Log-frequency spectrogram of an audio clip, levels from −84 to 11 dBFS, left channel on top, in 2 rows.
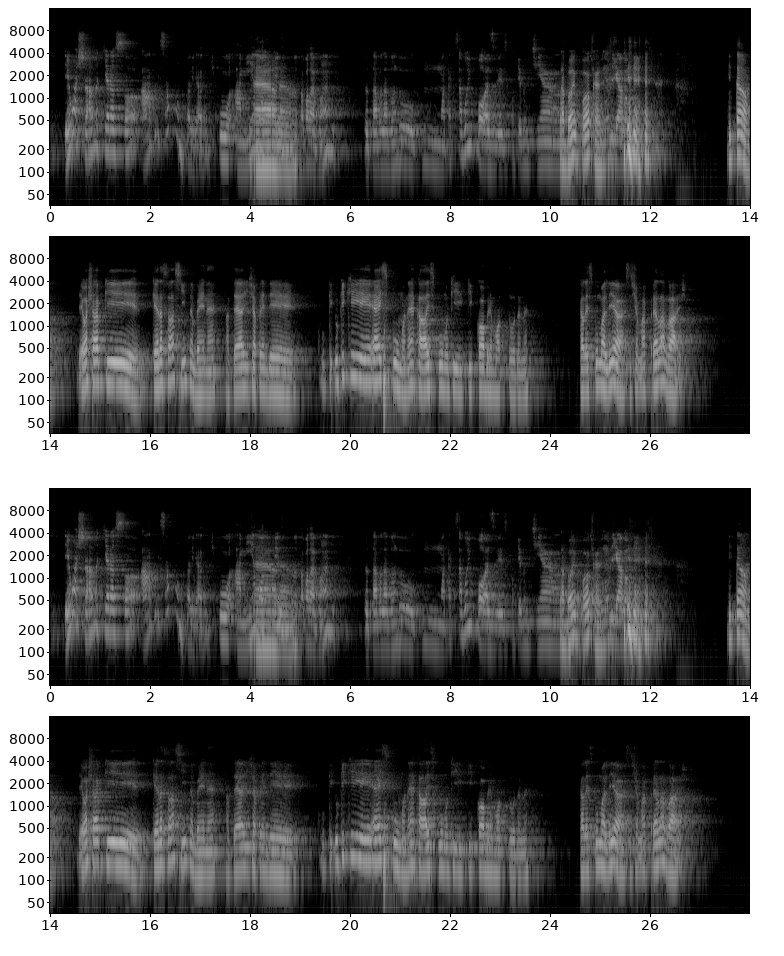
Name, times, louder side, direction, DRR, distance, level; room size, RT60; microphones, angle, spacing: voice 1, 0.3-5.7 6.3-10.3 11.0-11.8, equal, ahead, 7 dB, 0.7 m, -39 dB
voice 2, 4.0-5.0 10.2-11.2 11.5-12.2 13.5-14.0 14.5-18.9 19.4-23.6 24.6-26.7, left 3 dB, 50° left, 10 dB, 0.7 m, -30 dB
17.5 x 8.7 x 8.3 m, 1.3 s
head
